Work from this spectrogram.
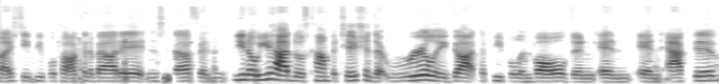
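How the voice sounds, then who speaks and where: A woman speaks in a Midwestern American accent. The sound is dry and close, with no echo. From US Midwest. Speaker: podcast host. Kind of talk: casual chat.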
